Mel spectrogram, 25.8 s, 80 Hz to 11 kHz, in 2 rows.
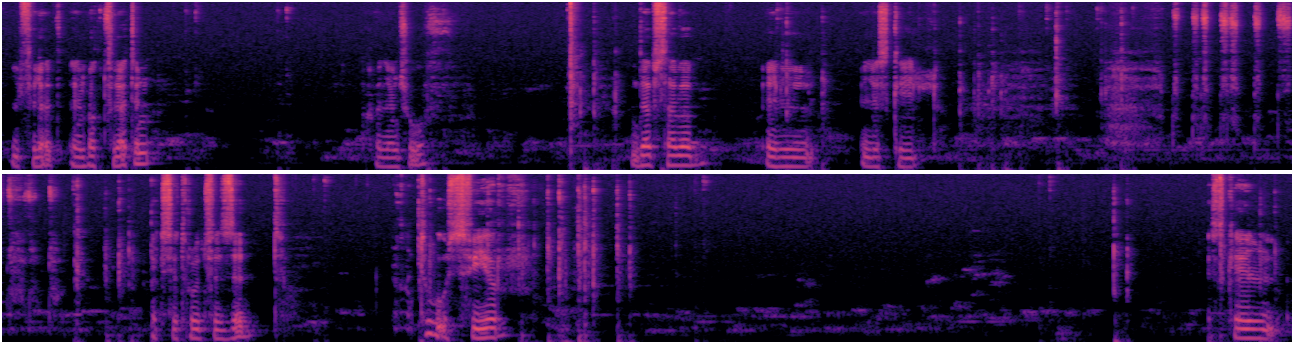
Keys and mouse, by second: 1.8 click, 4.4-5.7 alt+middle drag, 6.2 ctrl+z, 6.8-7.8 alt+middle drag, 8.1 z, 9.8 z, 10.2 alt+middle click, 10.7 ctrl+middle click, 11.4-13.6 ctrl+middle drag, 14.2 e, 17.2 F3, 24.0 KP_1, 25.0 s.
